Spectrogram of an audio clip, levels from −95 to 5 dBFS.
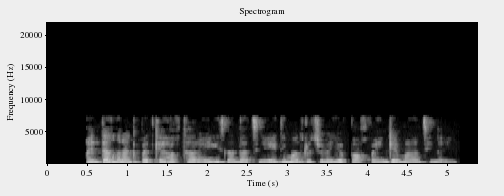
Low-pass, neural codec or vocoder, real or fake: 7.2 kHz; none; real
